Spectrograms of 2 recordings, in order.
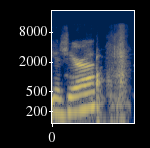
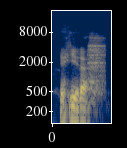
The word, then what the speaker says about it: Yahira: Is it Yajira? Yahira. Yahira.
